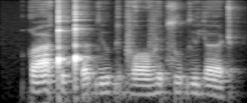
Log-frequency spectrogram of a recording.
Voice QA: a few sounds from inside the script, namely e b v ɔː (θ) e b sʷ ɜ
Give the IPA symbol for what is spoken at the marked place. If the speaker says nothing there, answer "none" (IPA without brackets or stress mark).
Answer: v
